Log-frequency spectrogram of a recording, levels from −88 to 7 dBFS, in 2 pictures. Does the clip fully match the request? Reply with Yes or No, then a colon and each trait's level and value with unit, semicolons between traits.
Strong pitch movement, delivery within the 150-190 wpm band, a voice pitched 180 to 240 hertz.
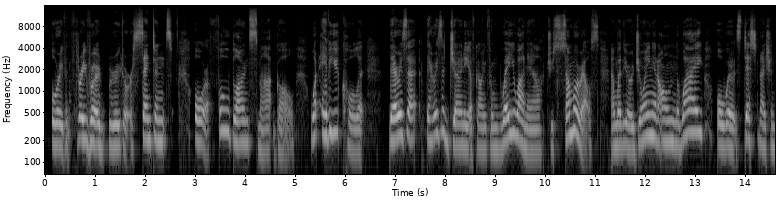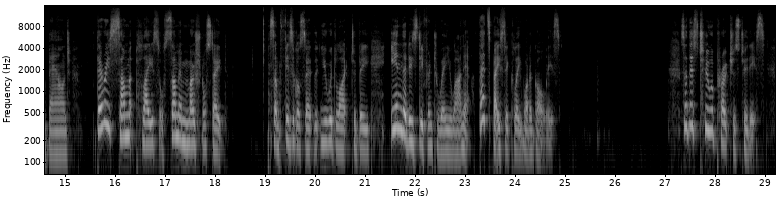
Yes: wide, 6.3 semitones; average, 175 wpm; high, 190 Hz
